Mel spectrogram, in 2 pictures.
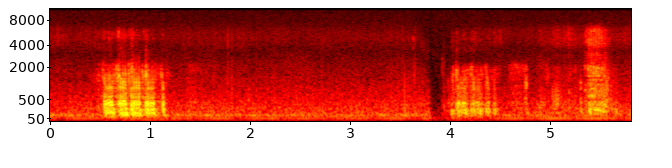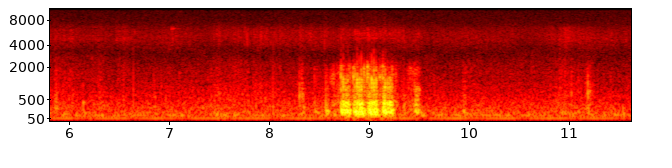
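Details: Old horse recording with short, coarse, low snorting bursts: a strong one near the start, a cluster of weaker ones mid-way and another strong burst near the end, over steady tape-like hiss.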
